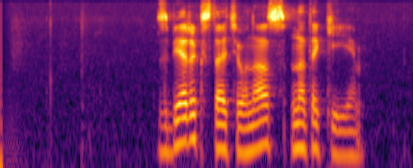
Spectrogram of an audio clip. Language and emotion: Russian, neutral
